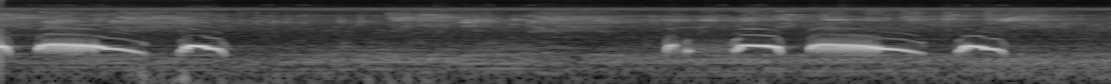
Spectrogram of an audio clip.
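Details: Spotted dove cooing to calm stressed captive doves: the end of one phrase, with a long falling coo and a short note, then after a pause a full phrase of quick notes, a level coo, a descending coo and a final coo.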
